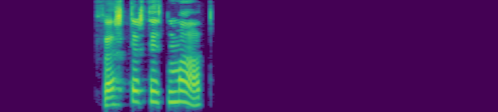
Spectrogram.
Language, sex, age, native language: Icelandic, female, 40-49, Icelandic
